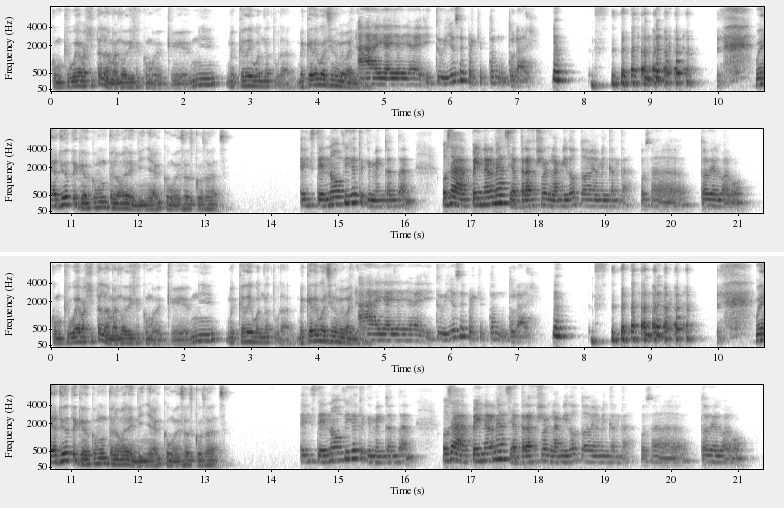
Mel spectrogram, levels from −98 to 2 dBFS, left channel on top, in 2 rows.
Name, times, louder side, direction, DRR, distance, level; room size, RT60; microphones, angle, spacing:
voice 1, 0.0-4.7 8.4-9.0 10.0-10.3 10.6-13.2, right 1 dB, 20° right, 0.4 m, -28 dB
voice 2, 4.6-7.2 7.5-7.7 8.9-9.4 10.1-10.5 14.4-16.1 16.6-21.1, left 2 dB, 60° left, 0.6 m, -28 dB
3.3 x 2.4 x 2.8 m
head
